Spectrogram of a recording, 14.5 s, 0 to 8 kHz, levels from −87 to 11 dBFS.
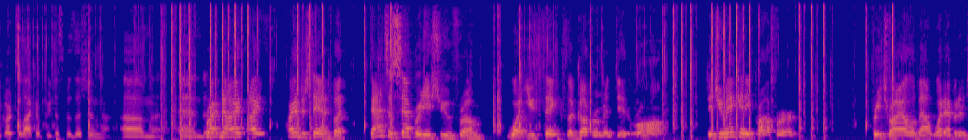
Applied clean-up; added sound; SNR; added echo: classical method spectral subtraction.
